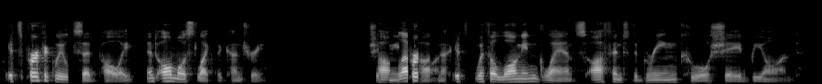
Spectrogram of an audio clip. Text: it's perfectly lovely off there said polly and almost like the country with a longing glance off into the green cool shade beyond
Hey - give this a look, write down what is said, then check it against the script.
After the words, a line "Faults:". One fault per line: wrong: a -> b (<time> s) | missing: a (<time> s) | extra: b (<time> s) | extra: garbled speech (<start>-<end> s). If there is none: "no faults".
it's perfectly said polly and almost like the country [garbled] with a longing glance off into the green cool shade beyond
Faults:
missing: lovely off there (0.7 s)
extra: garbled speech (3.7-4.7 s)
